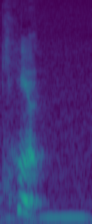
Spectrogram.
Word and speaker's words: can't: Can't, we often in American English, we don't say the t sound at the end of the word. We say can't. I can't. And it's kind of a nasal, like in the nose sound.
